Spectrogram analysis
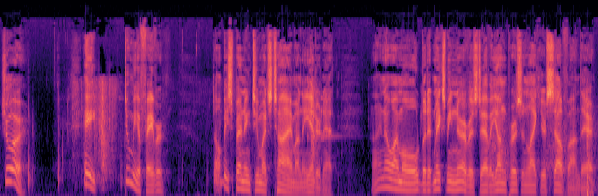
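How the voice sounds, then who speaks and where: Man playing a deep, slow, crusty old grandfather. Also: sing-song, a little mellow, slight background noise. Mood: stern, fond. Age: older. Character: sly, crusty elderly grandfather and secret assassin. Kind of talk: audio play acting.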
